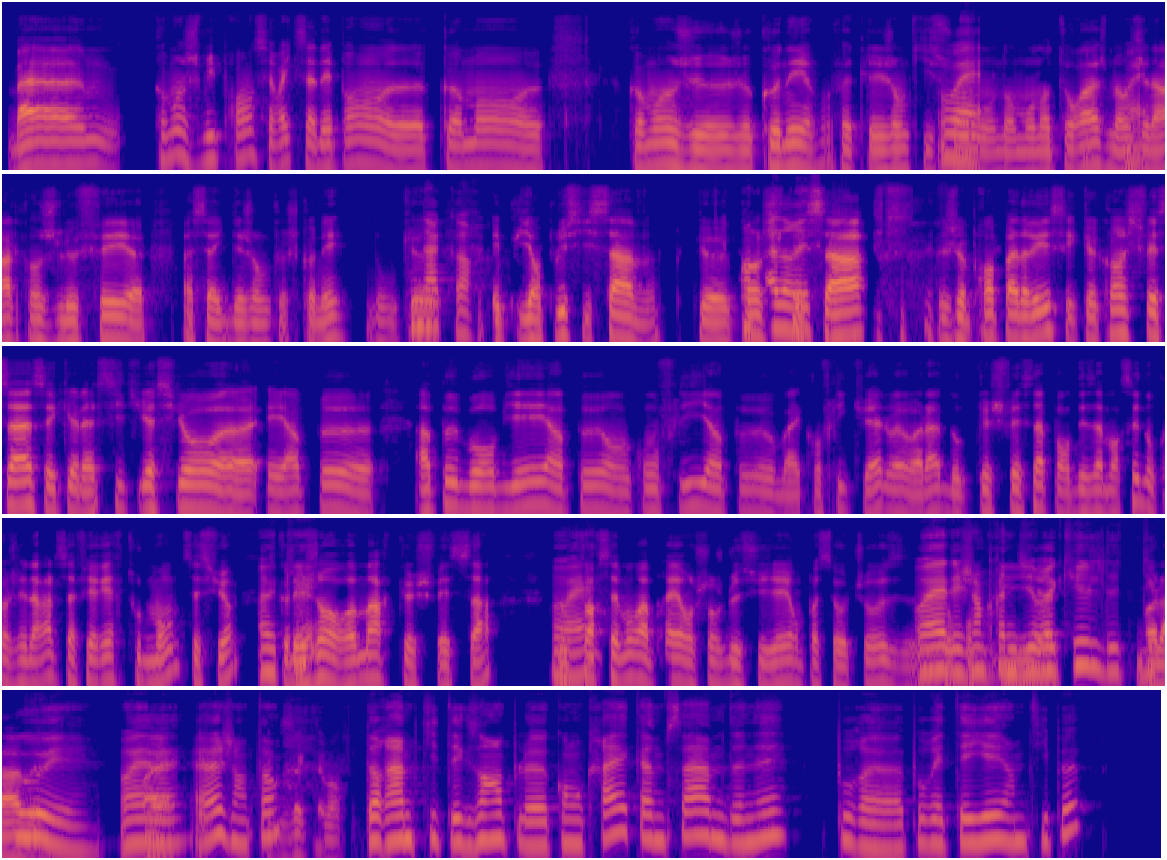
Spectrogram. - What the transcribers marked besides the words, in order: chuckle
- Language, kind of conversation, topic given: French, podcast, Comment utilises-tu l’humour pour détendre une discussion ?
